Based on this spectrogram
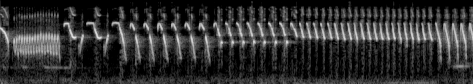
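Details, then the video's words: Canary master song used to make pet canaries answer and sing: a harsh buzzy note, then sharp descending whistled sweeps quickening into a fast, even trill of about four notes a second, loud and clean. "Suara masteran burung kenari"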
